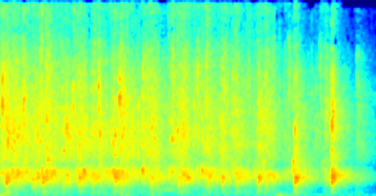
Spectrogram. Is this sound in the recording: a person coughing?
no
